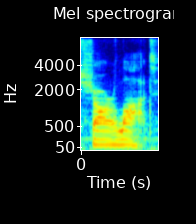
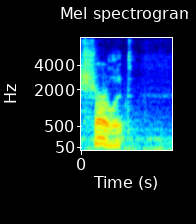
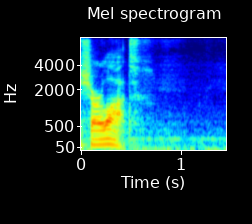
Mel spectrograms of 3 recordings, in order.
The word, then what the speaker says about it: Charlotte: It is pronounced Charlotte. It is not Charlotte. It is Charlotte.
